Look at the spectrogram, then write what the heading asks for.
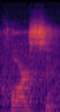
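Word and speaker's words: Courson: an a I was supposed to be said Corson Corson Corson K I've heard some weird bad pronunciations and names that's Topsy at Pamela's request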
